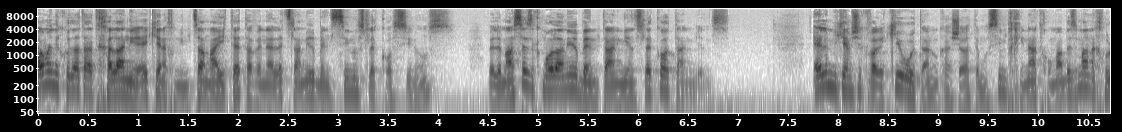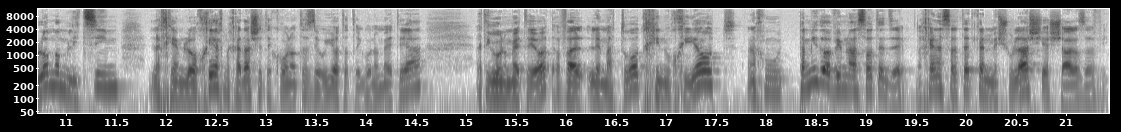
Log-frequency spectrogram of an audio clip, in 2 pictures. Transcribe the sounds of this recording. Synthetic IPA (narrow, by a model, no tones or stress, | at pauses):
aʁmine̞kudataːt̪χalaniʁe̞kianaχnunimt͡samaitetaveneale̞t͡sleamiʁbe̞nsinusle̞kosinus | vele̞maːse̞zekmo̞leamiʁbe̞ntanɡensleko̞ta̰nɡḛns | ʔe̞lemike̞mʃe̞kvaʁikiʁuotanukaːʃe̞ʁat̪e̞mo̞simbχinatχumabezmananaχnulo̞mamlit͡simlaχe̞mleoχiaχmeχadaʃe̞taekʁo̞no̞thazeujo̞thatʁiɡoo | atʁiɡonometʁijo̞tavalːe̞matʁo̞tχinuχijo̞tanaχnutamido̞avimlaːso̞te̞tze̞laχe̞nasaʁt̪et̚kanme̞ʃulaʃjaʃaʁzavḭ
